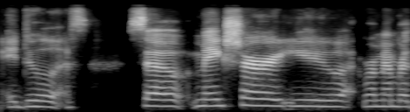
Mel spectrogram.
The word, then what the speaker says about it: Adulis: I always say it wrong, Adulis.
